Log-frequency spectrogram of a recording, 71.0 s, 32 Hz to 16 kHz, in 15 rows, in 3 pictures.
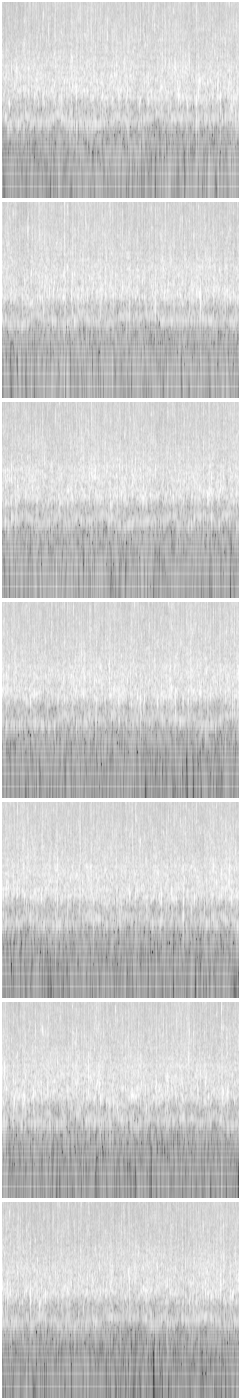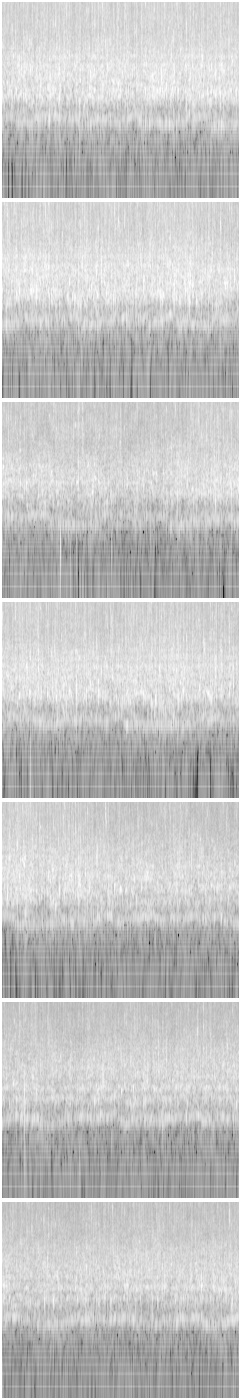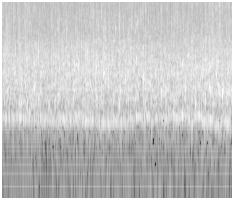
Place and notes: {"title": "Blatno, Czechia - Bílina", "date": "2019-08-04 12:19:00", "description": "Walking towards the source of the Bilina river. Binaural recording, soundman, zoom H2n", "latitude": "50.54", "longitude": "13.33", "altitude": "776", "timezone": "Europe/Prague"}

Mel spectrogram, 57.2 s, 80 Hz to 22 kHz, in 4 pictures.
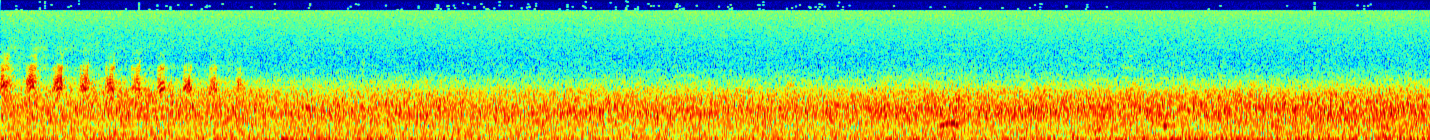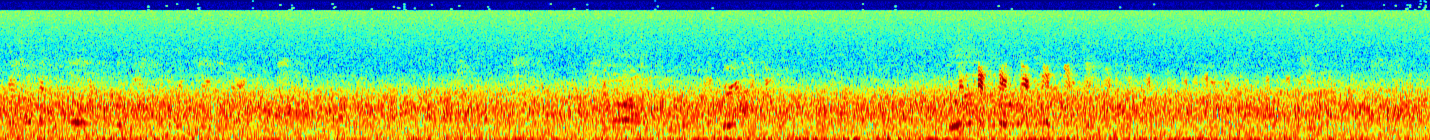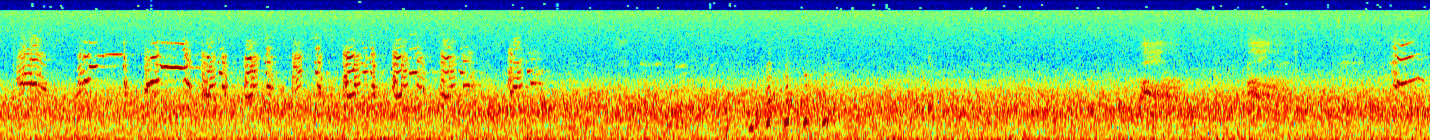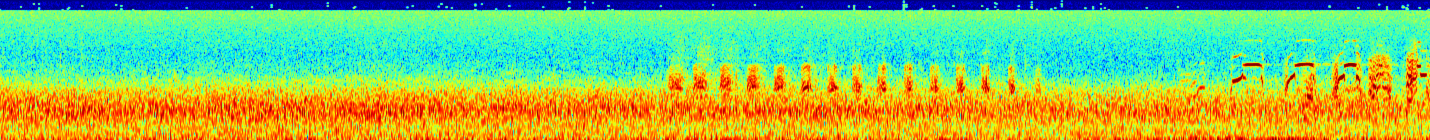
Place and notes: {"title": "Greenlake, Seattle - Greenlake in Winter", "date": "2002-12-23 13:40:00", "description": "Greenlake, in the center of north Seattle, is very popular with joggers, bicyclists, roller bladers, skate boarders and dog walkers in summertime, but in the dead of winter it's almost perfectly still. Only the stoutest venture out in sub-freezing weather like this. I'm not one of them: I quit recording after 38 minutes.\nMajor elements:\n* Mallards, seagulls, crows and one bald eagle wearing a stocking cap\n* A few hearty joggers\n* A Park Dept. employee (he had to be there)\n* Small planes and larger jets on approach to SeaTac\n* The everpresent rumble of Highway 99", "latitude": "47.68", "longitude": "-122.33", "altitude": "52", "timezone": "America/Los_Angeles"}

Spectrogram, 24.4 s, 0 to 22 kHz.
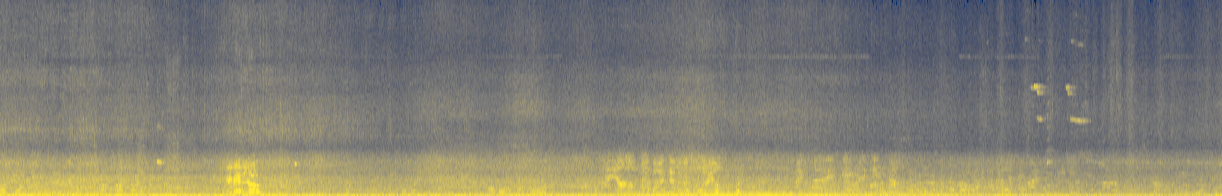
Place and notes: {"title": "Gonghe Rd., East Dist., Chiayi City - Walking in the traditional market", "date": "2017-04-18 09:47:00", "description": "Walking in the traditional market, Traffic sound, Many motorcycles", "latitude": "23.48", "longitude": "120.46", "altitude": "42", "timezone": "Asia/Taipei"}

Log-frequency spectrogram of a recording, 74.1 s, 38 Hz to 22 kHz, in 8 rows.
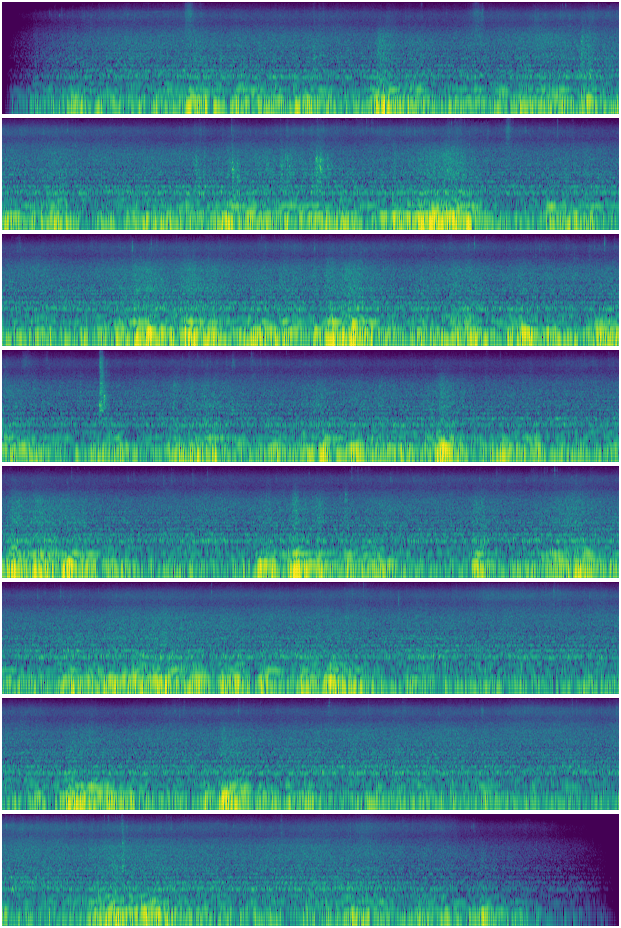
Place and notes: {"title": "西嶼東臺, Xiyu Township - Abandoned bunker", "date": "2014-10-22 14:13:00", "description": "Abandoned bunker, Wind\nZoom H2n MS+XY", "latitude": "23.57", "longitude": "119.51", "altitude": "48", "timezone": "Asia/Taipei"}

